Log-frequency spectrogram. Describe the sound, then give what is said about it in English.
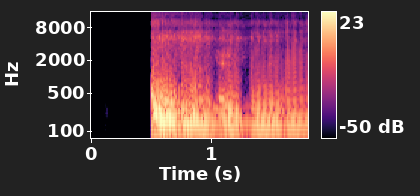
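After a short silence, a loud fart rips out and rasps steadily for over a second, with a brief sputter near the end before trailing on. No one speaks. “Just a fart on command.”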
